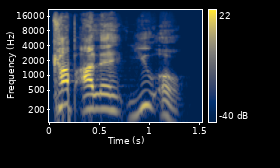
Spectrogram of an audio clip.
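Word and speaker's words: kapaleuo (καπηλεύω): Now the word peddle is from a Greek verb, and it's pronounced kapaleuo.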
